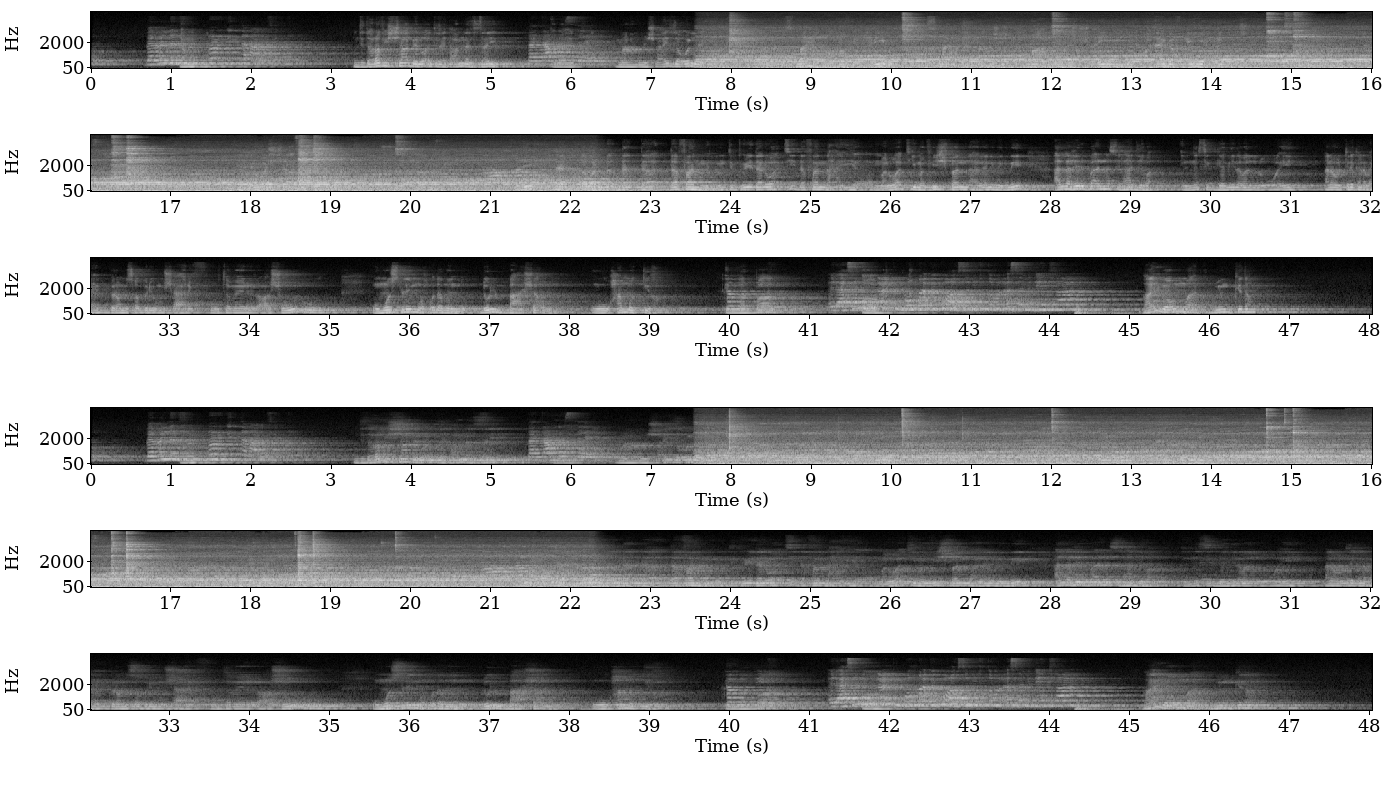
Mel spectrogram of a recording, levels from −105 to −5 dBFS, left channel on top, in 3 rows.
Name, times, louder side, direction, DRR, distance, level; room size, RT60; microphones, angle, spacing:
voice 1, 0.7-2.4 5.4-6.4 15.3-15.5 15.8-16.3 16.6-17.2 20.9-21.5 29.9-30.1 40.0-40.4 41.2-44.4 45.2-45.5, right 1 dB, 10° right, -4 dB, 1.5 m, -38 dB
voice 2, 3.3-5.2 5.8-6.0 6.6-14.5 17.8-19.2 19.6-20.4 21.3-27.7 28.0-29.3 29.6-31.1 31.4-35.0 35.5-38.0 38.3-39.1 39.9-40.6 41.7-41.9 44.3-44.4 45.2-46.6, left 3 dB, 70° left, 5 dB, 0.4 m, -35 dB
sound 1, 7.5-22.3, equal, 85° right, 2.1 m, -28 dB
11.0 x 5.6 x 5.5 m, 3.0 s
head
